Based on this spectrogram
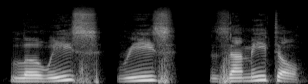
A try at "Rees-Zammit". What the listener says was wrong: There's no Z. There's no O.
